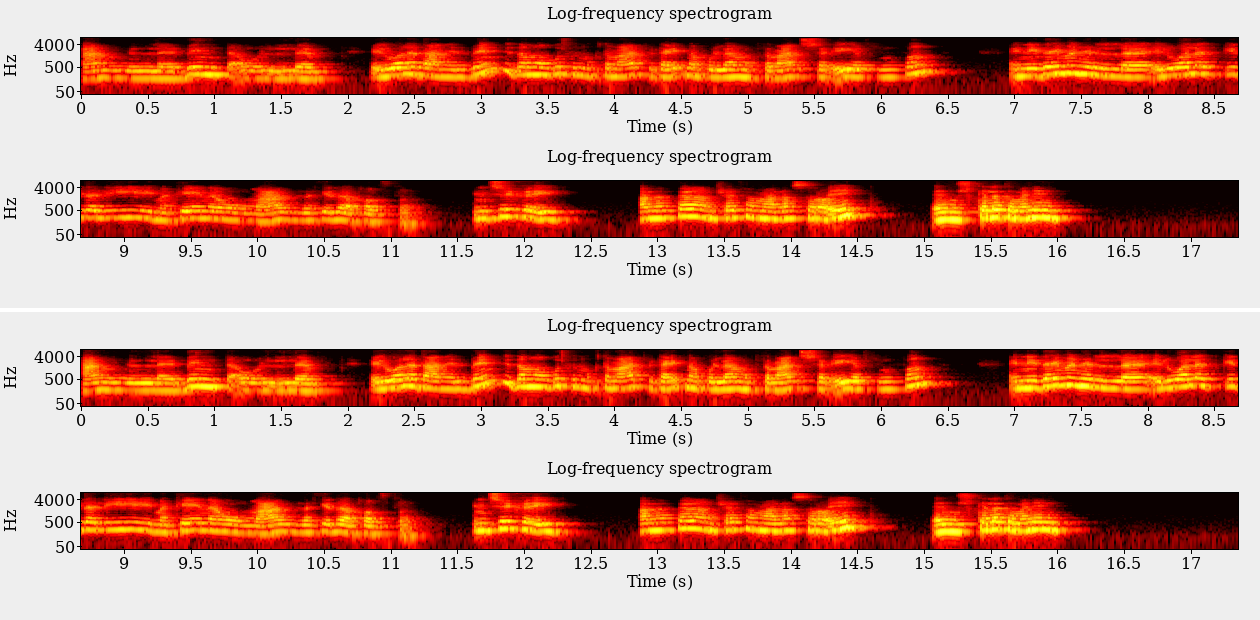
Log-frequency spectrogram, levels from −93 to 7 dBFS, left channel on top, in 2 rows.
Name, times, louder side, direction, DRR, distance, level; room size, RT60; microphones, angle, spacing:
voice 1, 0.0-1.8 2.2-6.4 7.0-11.2 11.6-12.3, right 2 dB, 40° right, 0.5 m, -26 dB
voice 2, 12.9-14.5 15.1-16.0, left 2 dB, 10° left, 0.4 m, -20 dB
2.8 x 2.4 x 2.6 m
head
